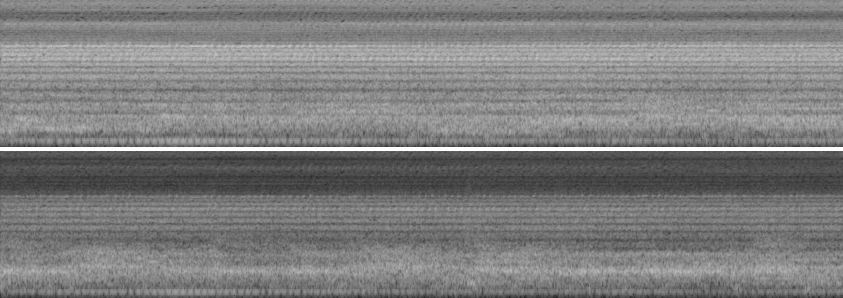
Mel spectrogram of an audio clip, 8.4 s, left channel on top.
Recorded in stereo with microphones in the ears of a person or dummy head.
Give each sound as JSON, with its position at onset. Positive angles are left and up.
{"t": 0.0, "sound": "a drone", "side_deg": 55}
